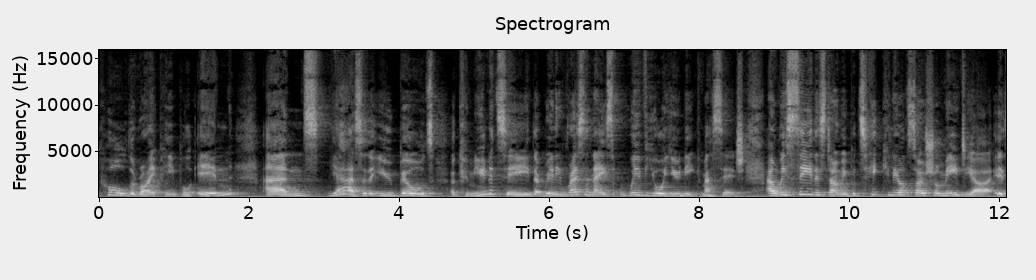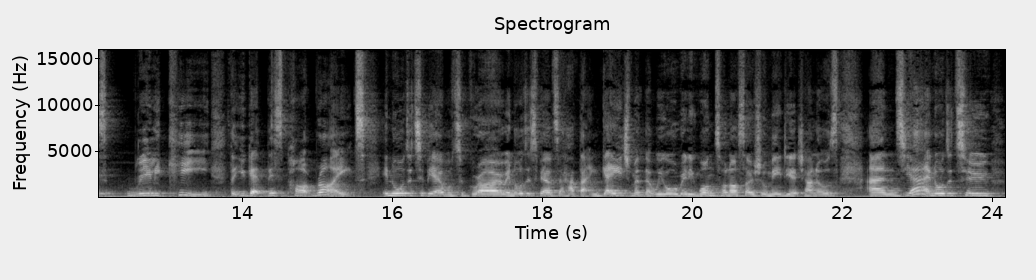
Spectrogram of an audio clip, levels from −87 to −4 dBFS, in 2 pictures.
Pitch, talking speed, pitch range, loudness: 205 Hz, 175 wpm, 180-230 Hz, -25 LUFS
